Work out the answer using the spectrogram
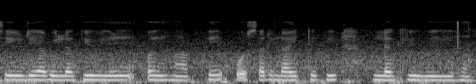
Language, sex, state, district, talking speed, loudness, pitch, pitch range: Hindi, female, Haryana, Rohtak, 175 wpm, -16 LUFS, 200 Hz, 195-205 Hz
